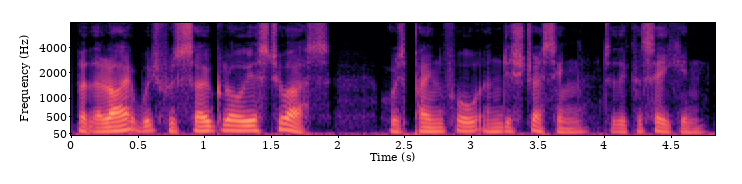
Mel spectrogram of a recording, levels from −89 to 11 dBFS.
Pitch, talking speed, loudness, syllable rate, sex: 110 Hz, 200 wpm, -19 LUFS, 5.2 syllables/s, male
